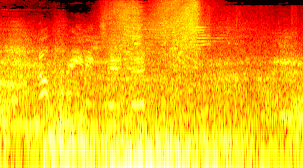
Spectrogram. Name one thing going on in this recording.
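A sword swooshes through the air.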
